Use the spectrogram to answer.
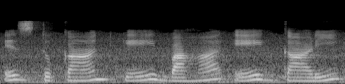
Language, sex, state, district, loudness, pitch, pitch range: Hindi, female, Madhya Pradesh, Umaria, -17 LUFS, 180 Hz, 165-220 Hz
